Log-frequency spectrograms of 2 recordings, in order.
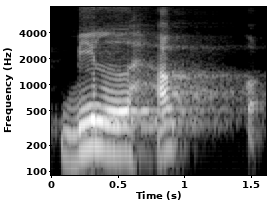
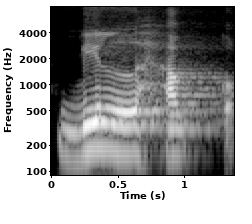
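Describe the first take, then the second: First: The phrase ends on a stressed bare q. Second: The phrase ends on a stressed bare q.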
